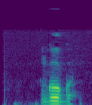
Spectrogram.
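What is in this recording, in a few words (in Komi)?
"гуг", Komi, male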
